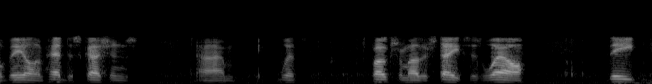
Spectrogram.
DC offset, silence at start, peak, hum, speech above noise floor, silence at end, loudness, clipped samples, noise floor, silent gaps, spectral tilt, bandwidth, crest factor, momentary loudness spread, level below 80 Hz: under 0.1%; 0 s; -12 dBFS; none; 31 dB; 0.2 s; -33 LUFS; under 0.1%; -65 dBFS; none; 0.5 dB/octave; 4 kHz; 24 dB; 19 LU; -78 dBFS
